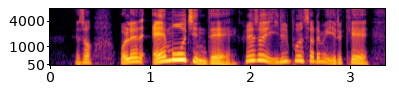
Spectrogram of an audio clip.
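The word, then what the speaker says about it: 絵文字: 발음으로는 모지라고 발음 하고요 요거 그림에 자입니다 에라고 발음입니다 그래서 원래는 에모지 그래서 일본 사람이 이렇게 발음 식으로 모지라고 쓴 건데 미국 사람들이 이걸 이모지 발음을 해본 린 거죠 그래서 어 이모지 아고 어떤 거냐면요 이런 겁니다 예 아스키 코드라는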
